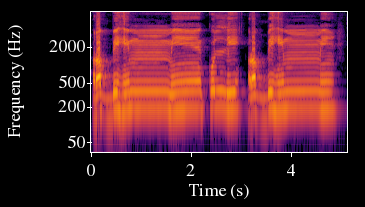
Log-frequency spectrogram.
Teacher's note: یہ قاعدے کا نام ہے ادغام شفوی، یعنی ساکن والے میم کے بعد تشدید والا میم آ جائے تو میم کو میم سے ملا کر غنہ کے ساتھ پڑھیں گے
